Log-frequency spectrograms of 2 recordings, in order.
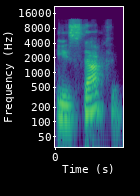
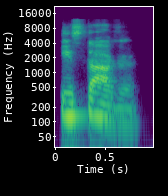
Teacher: esta palabra puede ser como istag, como con la J, istag, que sería más ese sonido, y con la R francesa, istag, que sería más marcado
